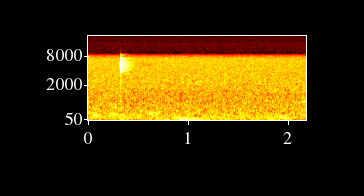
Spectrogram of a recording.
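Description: A single short, high click about a third of a second in: a stylus tip tapping a tablet screen while handwriting. Otherwise quiet room tone.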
